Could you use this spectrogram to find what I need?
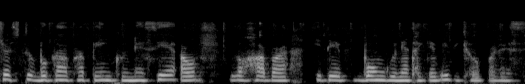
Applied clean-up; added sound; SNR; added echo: neural mask model Resemble Enhance denoiser.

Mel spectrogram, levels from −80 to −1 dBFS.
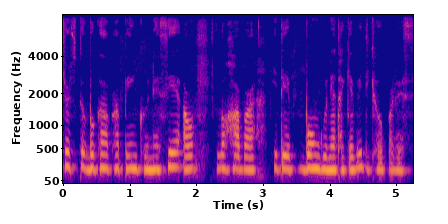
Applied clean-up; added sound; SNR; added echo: none; none; none; none.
